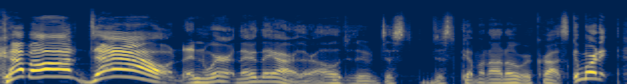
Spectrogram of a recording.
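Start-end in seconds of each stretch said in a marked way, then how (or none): 0.0-1.8 very high, drawn-out, booming game-show announcer voice. Comparing a president to a game show announcer: The Price Is Right announcer voice. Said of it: "the announcer at The Price is Right, where he just said".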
